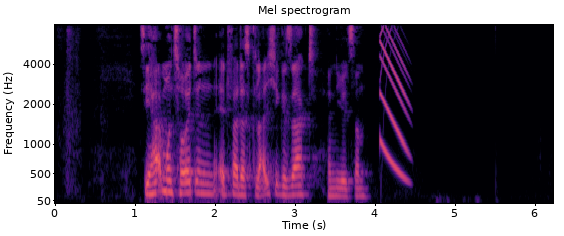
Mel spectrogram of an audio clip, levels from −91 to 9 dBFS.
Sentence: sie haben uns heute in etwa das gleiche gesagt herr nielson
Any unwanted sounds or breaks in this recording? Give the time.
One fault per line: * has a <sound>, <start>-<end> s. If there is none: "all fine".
* has a chirp, 4.1-4.5 s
